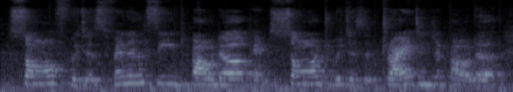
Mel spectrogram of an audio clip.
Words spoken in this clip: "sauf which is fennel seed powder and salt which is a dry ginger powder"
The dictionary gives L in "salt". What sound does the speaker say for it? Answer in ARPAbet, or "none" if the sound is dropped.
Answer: none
